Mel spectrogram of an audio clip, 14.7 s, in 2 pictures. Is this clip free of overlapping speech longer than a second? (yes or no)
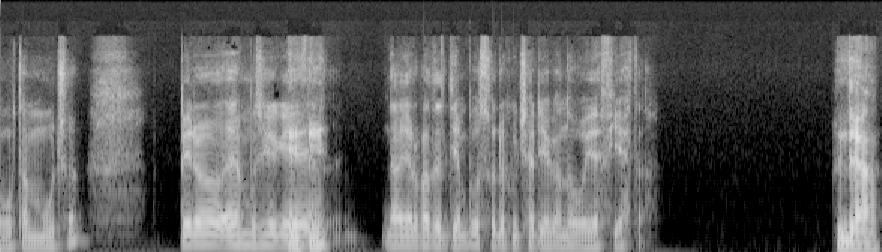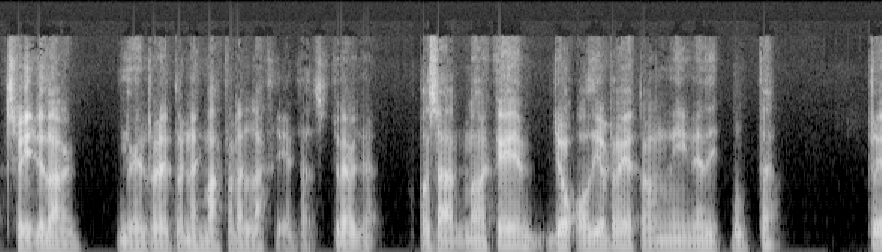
yes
